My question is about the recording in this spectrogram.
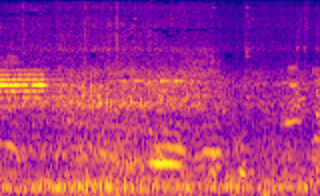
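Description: Crowd voices chattering along a busy road, with a motorcycle engine running past close by. A brief high-pitched tone sounds right at the start.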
